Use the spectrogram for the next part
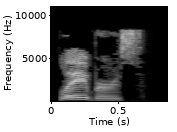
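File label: "labours", British English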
